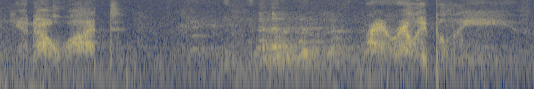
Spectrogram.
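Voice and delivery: hushed, earnest whisper with pauses. Retold or imitated. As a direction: whisper encouragement to someone agitated. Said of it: "I would like him to whisper to me".

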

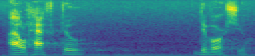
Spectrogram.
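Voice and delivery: low, hushed, with a heavy pause; quiet, halting retold announcement; reluctant ultimatum. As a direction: voice the husband's ultimatum, dropping very soft. Husband reluctantly announces divorce ultimatum.

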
